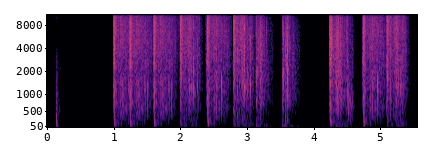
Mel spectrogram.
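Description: Footsteps thud steadily on grass.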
